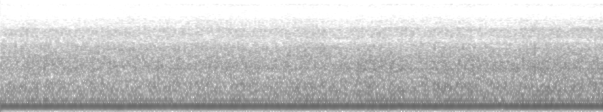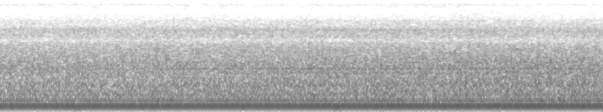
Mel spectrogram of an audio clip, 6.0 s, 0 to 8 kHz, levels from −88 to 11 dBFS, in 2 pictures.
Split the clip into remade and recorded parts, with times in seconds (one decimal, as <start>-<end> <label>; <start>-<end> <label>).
0.0-6.0 recorded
